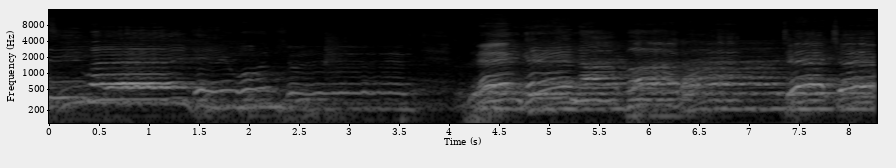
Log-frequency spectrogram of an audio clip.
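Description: Voices singing a hymn unaccompanied, in the manner of a church congregation or choir, with long held notes. There is a short break between lines about four seconds in, and then the singing resumes.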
